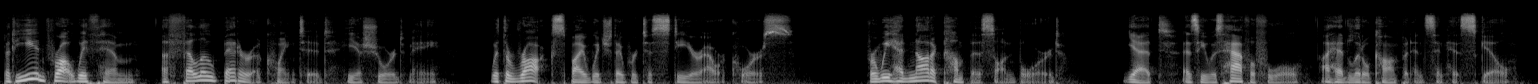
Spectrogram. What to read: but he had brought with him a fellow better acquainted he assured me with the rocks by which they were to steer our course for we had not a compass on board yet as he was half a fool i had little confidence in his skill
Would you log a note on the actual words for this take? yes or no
no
